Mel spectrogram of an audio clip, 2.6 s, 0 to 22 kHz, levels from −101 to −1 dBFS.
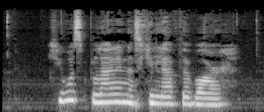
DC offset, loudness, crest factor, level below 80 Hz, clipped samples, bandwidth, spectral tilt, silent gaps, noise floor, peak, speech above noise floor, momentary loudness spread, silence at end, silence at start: under 0.1%; -18 LUFS; 18 dB; -60 dBFS; under 0.1%; 16.5 kHz; -4 dB/octave; none; -41 dBFS; -2 dBFS; 23 dB; 17 LU; 0.3 s; 0.5 s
